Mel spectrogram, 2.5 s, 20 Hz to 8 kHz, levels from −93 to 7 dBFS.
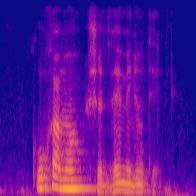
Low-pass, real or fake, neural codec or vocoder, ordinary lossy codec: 7.2 kHz; fake; codec, 16 kHz, 2 kbps, FunCodec, trained on Chinese and English, 25 frames a second; Opus, 16 kbps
